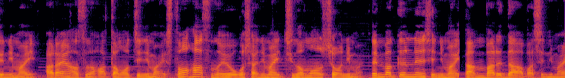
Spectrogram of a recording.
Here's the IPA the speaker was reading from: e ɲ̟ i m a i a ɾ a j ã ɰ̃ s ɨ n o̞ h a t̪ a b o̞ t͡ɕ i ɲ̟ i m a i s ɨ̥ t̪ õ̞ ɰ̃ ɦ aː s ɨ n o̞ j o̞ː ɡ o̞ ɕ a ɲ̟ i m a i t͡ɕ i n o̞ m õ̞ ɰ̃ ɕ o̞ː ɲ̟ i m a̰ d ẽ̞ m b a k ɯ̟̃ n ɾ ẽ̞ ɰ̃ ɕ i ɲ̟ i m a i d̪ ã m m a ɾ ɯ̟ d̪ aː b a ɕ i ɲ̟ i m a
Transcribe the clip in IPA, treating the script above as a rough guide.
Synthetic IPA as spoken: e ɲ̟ i m a i a ɾ a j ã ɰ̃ s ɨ n o̞ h a t̪ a m o̞ t͡ɕ i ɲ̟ i m a i s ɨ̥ t̪ õ̞ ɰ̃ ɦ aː s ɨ n o̞ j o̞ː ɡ o̞ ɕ a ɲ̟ i m a i t͡ɕ i n o̞ m õ̞ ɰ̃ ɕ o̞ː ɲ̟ i m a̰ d ẽ̞ m b a k ɯ̟̃ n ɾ ẽ̞ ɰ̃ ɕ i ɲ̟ i m a i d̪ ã m b a ɾ ɯ̟ d̪ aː b a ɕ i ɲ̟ i m a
